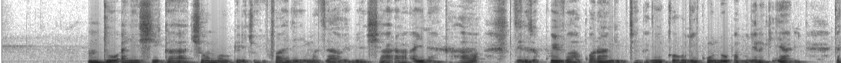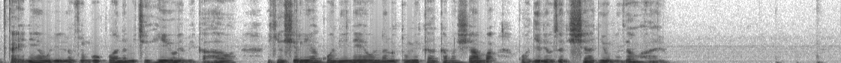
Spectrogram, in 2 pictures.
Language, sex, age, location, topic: Swahili, male, 25-35, Dar es Salaam, agriculture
